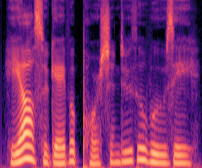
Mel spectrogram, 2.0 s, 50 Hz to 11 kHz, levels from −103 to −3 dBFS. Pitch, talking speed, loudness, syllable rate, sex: 175 Hz, 235 wpm, -20 LUFS, 5.7 syllables/s, female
